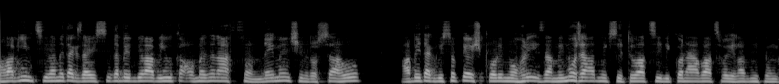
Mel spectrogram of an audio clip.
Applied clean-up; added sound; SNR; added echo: neural mask model DeepFilterNet 3.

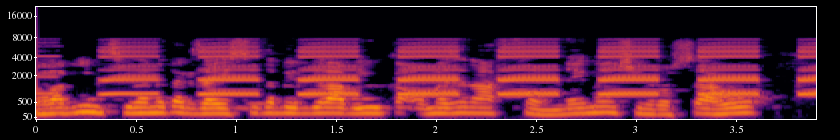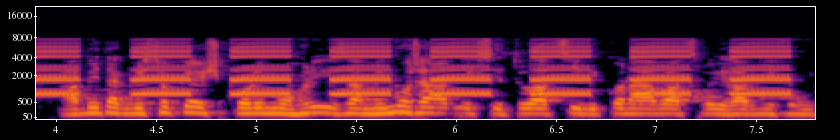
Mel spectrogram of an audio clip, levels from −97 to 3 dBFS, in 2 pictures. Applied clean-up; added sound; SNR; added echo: classical method Wiener filter.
